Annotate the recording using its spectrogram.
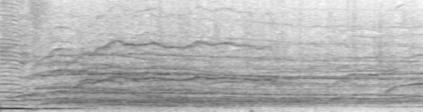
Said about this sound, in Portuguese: Então, quando ele entrar no palco, eu queria que vocês recebessem ele com palmas bem alegres, amém?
